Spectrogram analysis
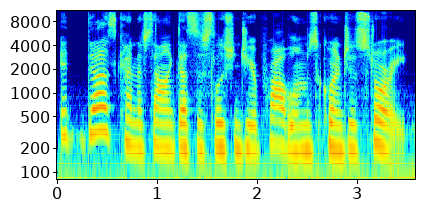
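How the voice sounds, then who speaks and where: A woman's voice: medium pitch, quick pace, natural voice. A woman playing a dry, sarcastic young woman. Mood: sardonic. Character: sardonic young woman troubled by family. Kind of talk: audio drama.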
